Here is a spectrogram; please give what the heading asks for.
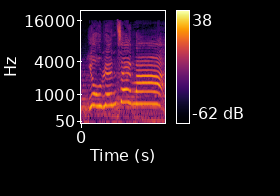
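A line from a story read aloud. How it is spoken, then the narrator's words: Calling into cave. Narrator (Chinese): 波儿冲洞里喊道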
